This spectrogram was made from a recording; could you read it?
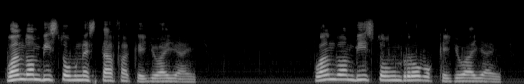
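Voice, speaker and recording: High-voiced man preaching. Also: normal speed, dry recording, highs cut off. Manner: animated, rhetorical questions, self-mocking humor. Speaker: pastor. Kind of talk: sermon.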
